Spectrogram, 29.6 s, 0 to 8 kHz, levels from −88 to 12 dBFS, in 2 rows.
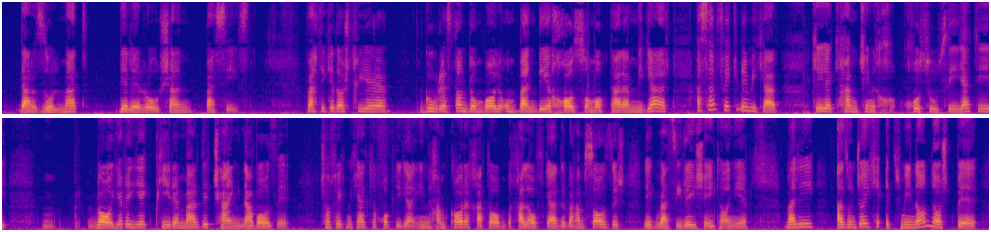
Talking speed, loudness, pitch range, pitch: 110 wpm, -21 LUFS, 180-215 Hz, 195 Hz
